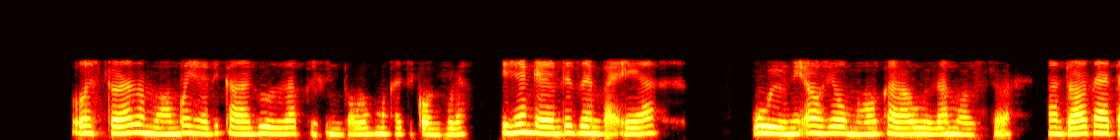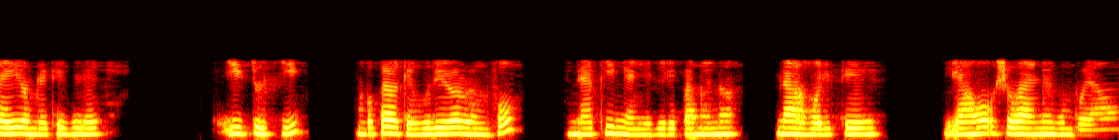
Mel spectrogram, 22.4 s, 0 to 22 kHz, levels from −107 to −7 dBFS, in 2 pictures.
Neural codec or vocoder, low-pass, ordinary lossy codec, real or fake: codec, 44.1 kHz, 3.4 kbps, Pupu-Codec; 3.6 kHz; Opus, 64 kbps; fake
